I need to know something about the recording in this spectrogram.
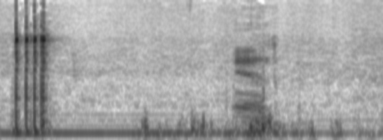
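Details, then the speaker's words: Unbranded DB built-in amplifier-speaker, new and used two weeks, owner reports distorted sound: on microphone test, a static pop then a steady low mains-type hum with no voice coming through; amp hums but passes no audio. "So wala na, ayaw na gumana. Ayan, ganyan lang yung naririnig natin. Ayun, may ugong pala. Umuugong,"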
